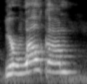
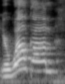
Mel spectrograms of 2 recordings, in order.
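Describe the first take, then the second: First: "You're welcome" loud, high and slow, dripping sarcasm; sarcastic you're welcome. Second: "You're welcome" loud and high, pointed sarcasm; sarcastic you're welcome. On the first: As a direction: call it out pointedly after her. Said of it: "this is what came out of my mouth". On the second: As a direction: fling it after the rude shopper. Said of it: "I just went". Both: Retold or imitated.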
